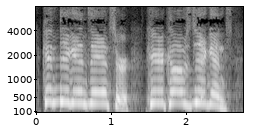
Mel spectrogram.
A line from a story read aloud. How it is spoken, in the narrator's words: he's basically like screaming over the other commentator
